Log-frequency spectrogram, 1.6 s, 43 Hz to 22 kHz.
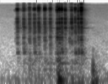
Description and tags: Dial Switch - 1
Switches being toggled and pressed in various ways
button, leaver, toggle, dial, controller, switch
